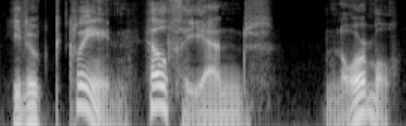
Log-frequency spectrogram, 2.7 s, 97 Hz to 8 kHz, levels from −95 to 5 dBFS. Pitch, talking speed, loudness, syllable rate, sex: 110 Hz, 135 wpm, -19 LUFS, 4.1 syllables/s, male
